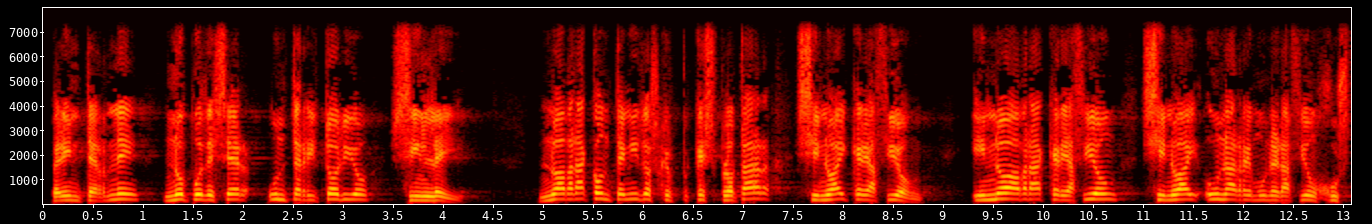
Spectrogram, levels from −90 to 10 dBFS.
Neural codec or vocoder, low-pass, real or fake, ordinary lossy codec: none; 7.2 kHz; real; none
